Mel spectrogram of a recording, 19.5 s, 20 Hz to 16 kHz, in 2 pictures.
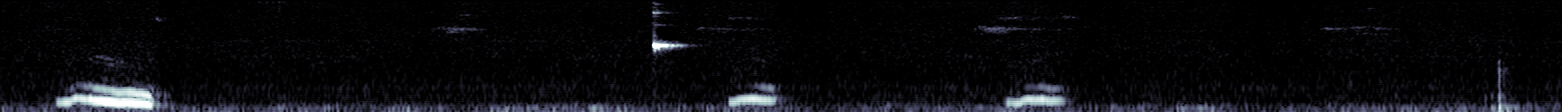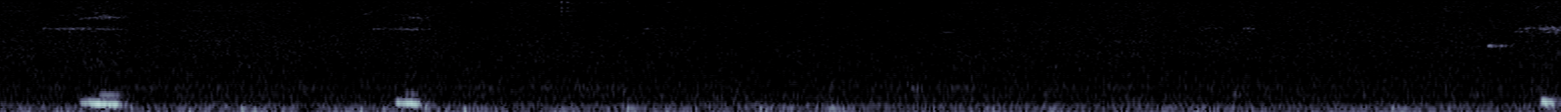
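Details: A sleeping kitten named Firestar snores, recorded June 9th 2020: soft, short, squeaky whistling breaths with a slight downward slide recur about every two seconds in a quiet room, with one sharp click near the fourth second.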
